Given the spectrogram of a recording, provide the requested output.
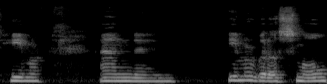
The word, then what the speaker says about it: Hamer: a guitar buff, is they played Hamer guitars, or Hammer, but I think it's pronounced Hamer.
